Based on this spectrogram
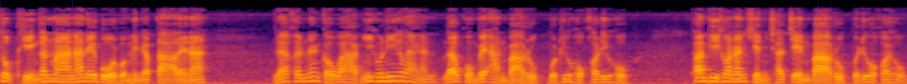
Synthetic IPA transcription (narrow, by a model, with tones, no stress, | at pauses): kʰo˨˩k̚kʰi˨˩˦əŋka˧nmaː˧na˦˥na˧jbo˨˩t̚pʰo˩˦mhe˩˦nka˨˩p̚t̪aː˧laː˧jna˦˥ʔ | lɛː˦˥wkʰɤː˧nːa˥˩nkɔː˨˥waː˧˩˨p̚ŋiː˦˥kʰo˧nːiː˦˥kʰːaː˨˩ŋːa˦˥nlɛː˦˥wpʰo˩˦mpa˧jʔaː˨˩nbaː˧ɾu˨˩k̚bo˨˩t̪̚ʰiː˥˩ɦo˨˩kʰːɔː˥˩t̪ʰiː˥˩ɦo˨˩k̚ | pʰa˧˥˩mpʰiː˧kʰaː˥˩wna˦˥nkʰn˨˩t͡ɕʰa˦˥t̪̚t͡ɕeː˧nbaː˧ɾu˨˩k̚bo˨˩t̪̚ʰiː˥˩˨k̪ʰːk̚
